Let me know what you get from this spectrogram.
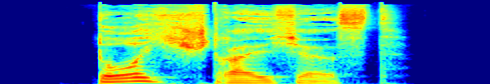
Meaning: second-person singular dependent subjunctive I of durchstreichen
- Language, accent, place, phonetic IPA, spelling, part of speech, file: German, Germany, Berlin, [ˈdʊʁçˌʃtʁaɪ̯çəst], durchstreichest, verb, De-durchstreichest.ogg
